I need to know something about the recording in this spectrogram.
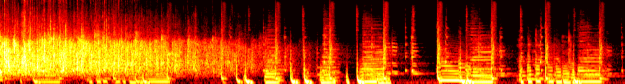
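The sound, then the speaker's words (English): An audience gives one more round of applause for a speaker after a talk on writing sermons, a dense, steady burst for about five seconds, then it thins out and fades as rhythmic music with a strong beat takes over. “One more hand clap.”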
